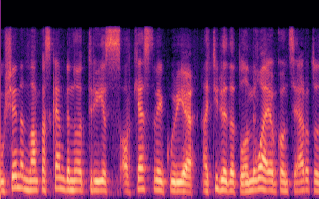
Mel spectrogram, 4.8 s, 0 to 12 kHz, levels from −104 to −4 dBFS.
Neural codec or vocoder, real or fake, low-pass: codec, 16 kHz, 0.8 kbps, ZipCodec; fake; 7.2 kHz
